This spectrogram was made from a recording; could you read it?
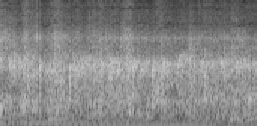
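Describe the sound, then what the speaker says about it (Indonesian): Steady clapping from a group in a classroom fills the whole moment, dense and even, with no voices. "Tepuk tangan untuk"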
